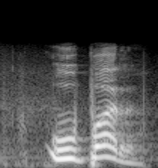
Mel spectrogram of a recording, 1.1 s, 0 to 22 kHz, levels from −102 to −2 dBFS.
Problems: constant background noise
